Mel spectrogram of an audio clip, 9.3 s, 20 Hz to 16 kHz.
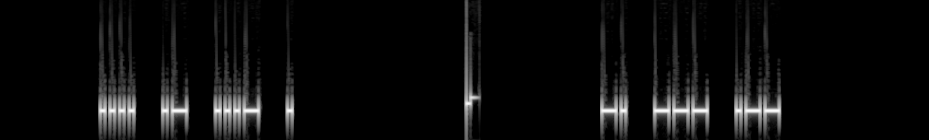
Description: Morse code, heard as a keyed tone, about 25 wpm, spaced as for 18 wpm, 690 Hz. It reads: HAVE NOW
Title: 2x Character Spacing - Top 100 Words - 25wpm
